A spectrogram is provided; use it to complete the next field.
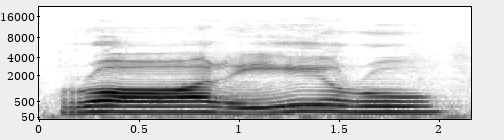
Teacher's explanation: را کے اوپر زبر ہے سو را کو موٹا کریں گے، را کے اوپر پیش ہے را کو موٹا کریں گے، اور را کے نیچے زیر ہے تو را کو باریک کریں گے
